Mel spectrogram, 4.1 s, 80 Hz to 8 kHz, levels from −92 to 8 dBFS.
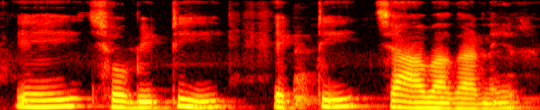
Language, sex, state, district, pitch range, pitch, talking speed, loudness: Bengali, female, Assam, Hailakandi, 150-180 Hz, 165 Hz, 75 wpm, -18 LUFS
